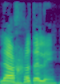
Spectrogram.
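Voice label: "laxatii" ergative, Archi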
